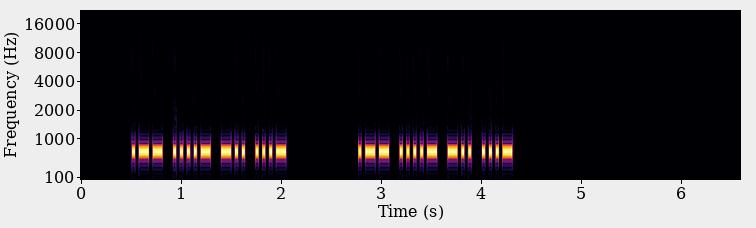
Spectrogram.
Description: Morse code, heard as a keyed tone, about 36 wpm, 700 Hz. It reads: W4DV W4DV
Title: USA Call Signs - 4 Characters - Repeated 2x - 35wpm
